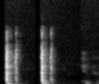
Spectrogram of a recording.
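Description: Keys are pressed on a computer keyboard, with two crisp, close clicks about a third of a second apart and a softer third tap at the end, all in a quiet room.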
